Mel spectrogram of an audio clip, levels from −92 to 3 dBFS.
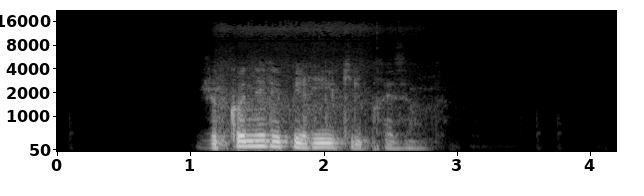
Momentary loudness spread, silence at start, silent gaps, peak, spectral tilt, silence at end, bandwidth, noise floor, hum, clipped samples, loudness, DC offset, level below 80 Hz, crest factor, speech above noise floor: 21 LU; 1.15 s; none; -6 dBFS; -10.5 dB/octave; 1.5 s; 14.5 kHz; -90 dBFS; none; under 0.1%; -22 LUFS; under 0.1%; -60 dBFS; 20 dB; 68 dB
